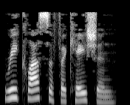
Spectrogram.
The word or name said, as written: reclassification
